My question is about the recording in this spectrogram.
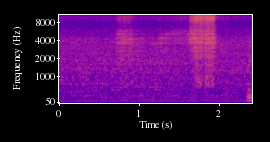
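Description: Aerosol can of RP7 spraying into a printer's power switch to clean its contacts: a faint brief hiss about a second in, then a louder short hiss near the end.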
